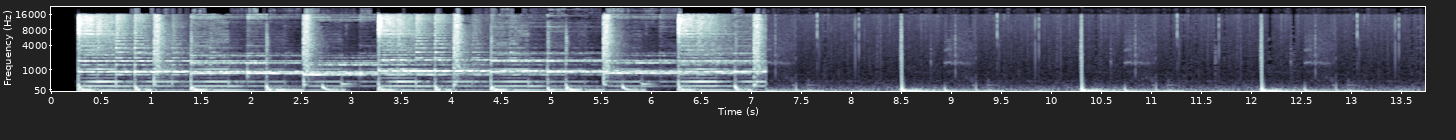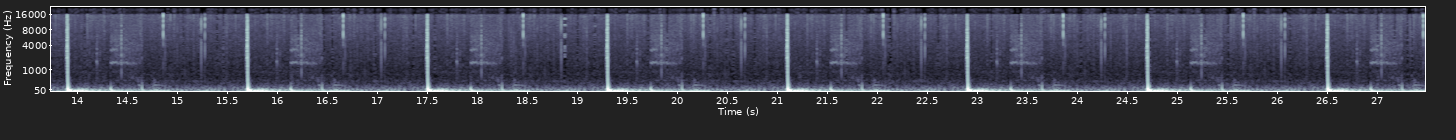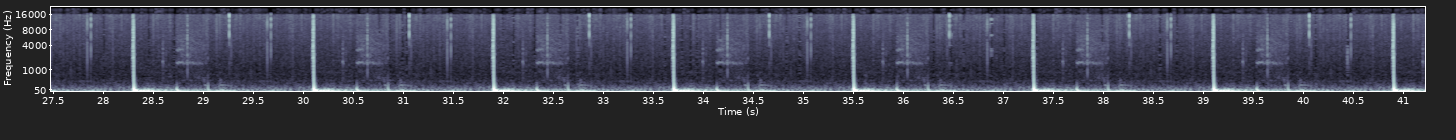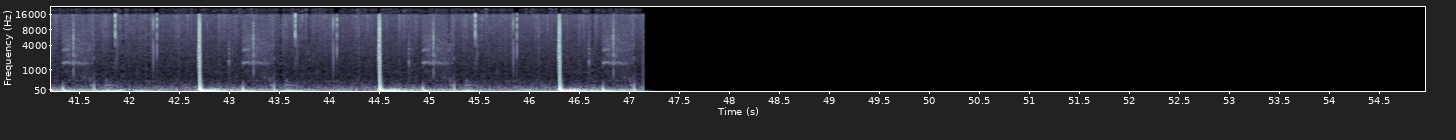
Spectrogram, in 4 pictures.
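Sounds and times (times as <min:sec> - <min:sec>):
low throbbing pulse: 0:00.3 - 0:07.2.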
